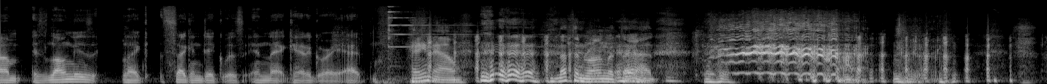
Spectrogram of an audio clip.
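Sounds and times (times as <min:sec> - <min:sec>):
speech: 0:00.0 - 0:10.4
laughter: 0:04.1 - 0:10.4
excited horse whinnying: 0:07.0 - 0:08.7.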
